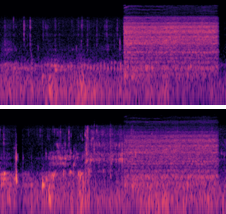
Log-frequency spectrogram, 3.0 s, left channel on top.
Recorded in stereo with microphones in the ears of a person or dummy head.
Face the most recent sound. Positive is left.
turn(degrees=40)  # may be behind; listen again after turning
